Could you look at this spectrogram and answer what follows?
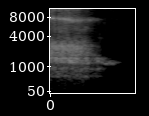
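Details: A soft, steady blowing exhale that tapers off over about half a second, then a pause: a respiratory physiotherapist demonstrating pursed lip breathing.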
